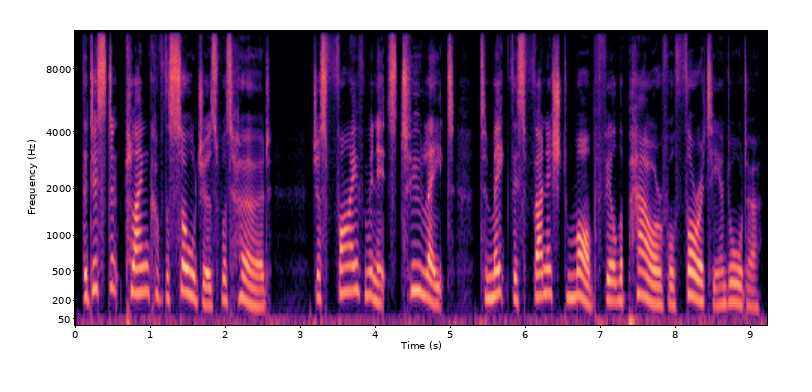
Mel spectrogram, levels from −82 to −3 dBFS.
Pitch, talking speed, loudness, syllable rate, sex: 215 Hz, 160 wpm, -20 LUFS, 4.4 syllables/s, female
